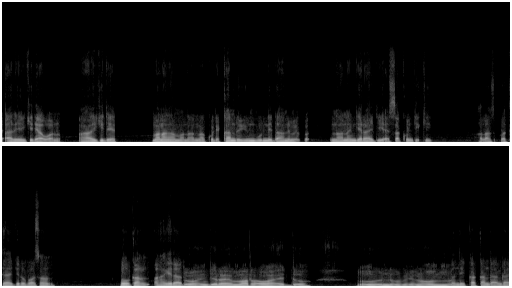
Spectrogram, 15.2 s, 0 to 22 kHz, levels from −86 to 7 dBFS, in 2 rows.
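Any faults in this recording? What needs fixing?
The whole clip carries Speex codec damage: plainly hoarse, noisy speech, which fits a Speex setting around 22 kbps. Encode at a higher quality setting, or use a modern codec.

From 10.36 to 14.37 s there is a section at the wrong speed, playing at 0.686 times its original rate and about seven semitones lower. The likely cause is a clock mismatch during editing or playback. Keep the source and playback sample rates matched throughout the edit chain.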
